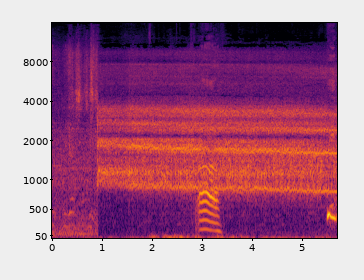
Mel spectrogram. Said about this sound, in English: Well, let's listen to the Aztec death whistle. So this is the death whistle.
